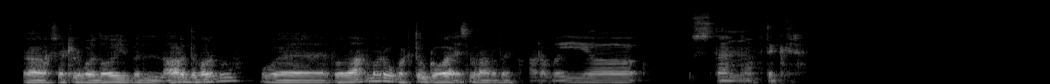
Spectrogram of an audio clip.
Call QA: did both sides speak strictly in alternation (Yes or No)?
Yes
